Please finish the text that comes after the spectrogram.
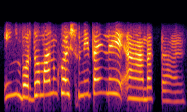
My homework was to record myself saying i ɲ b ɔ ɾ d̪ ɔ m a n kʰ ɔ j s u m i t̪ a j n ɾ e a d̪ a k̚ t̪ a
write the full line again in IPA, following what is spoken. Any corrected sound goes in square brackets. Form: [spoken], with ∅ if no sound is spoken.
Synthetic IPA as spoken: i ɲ b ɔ ɾ d̪ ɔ m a n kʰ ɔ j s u [n] i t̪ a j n [l] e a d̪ a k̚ t̪ a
